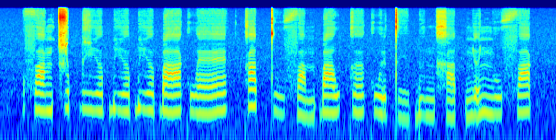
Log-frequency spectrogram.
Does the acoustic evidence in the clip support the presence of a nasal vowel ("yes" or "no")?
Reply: no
